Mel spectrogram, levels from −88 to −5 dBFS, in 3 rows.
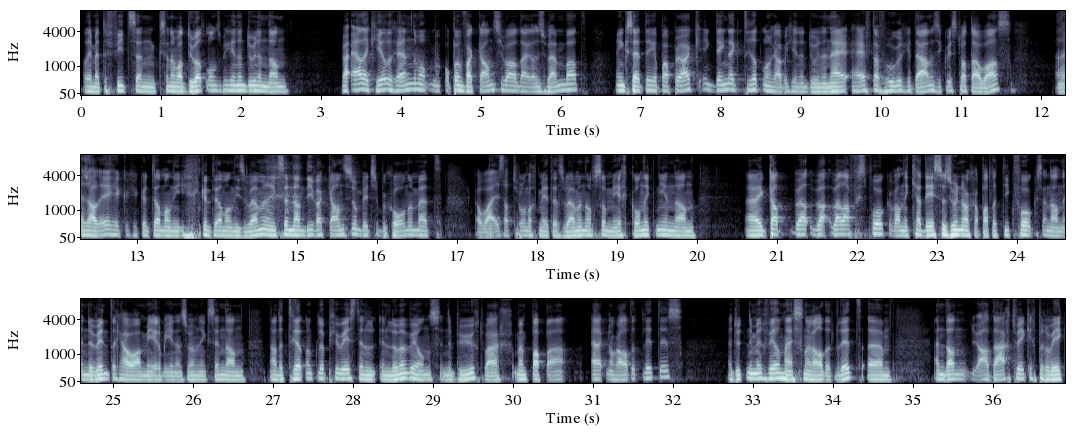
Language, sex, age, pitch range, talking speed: Dutch, male, 20-39, 110-130 Hz, 265 wpm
